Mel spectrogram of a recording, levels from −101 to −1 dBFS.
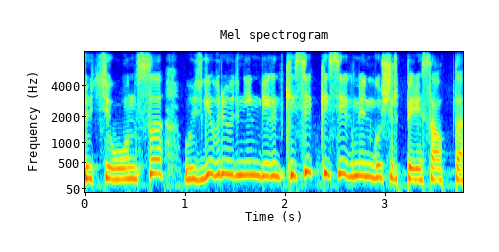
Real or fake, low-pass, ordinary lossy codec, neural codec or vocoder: real; none; none; none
